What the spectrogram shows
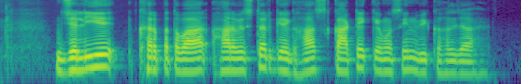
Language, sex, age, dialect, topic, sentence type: Magahi, male, 25-30, Southern, agriculture, statement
